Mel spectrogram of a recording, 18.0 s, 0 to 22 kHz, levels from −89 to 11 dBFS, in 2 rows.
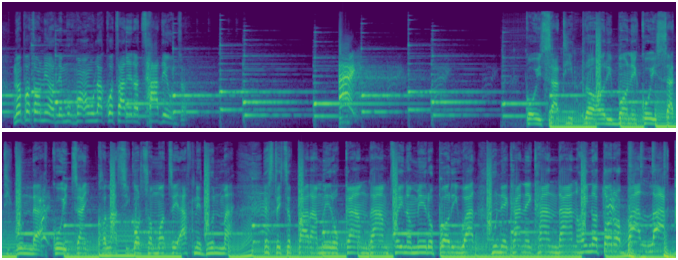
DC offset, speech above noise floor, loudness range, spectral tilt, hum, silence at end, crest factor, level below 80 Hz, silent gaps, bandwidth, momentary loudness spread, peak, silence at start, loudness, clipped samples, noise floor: under 0.1%; 23 dB; 6 LU; -5 dB/octave; none; 0 s; 12 dB; -16 dBFS; none; 16 kHz; 12 LU; 0 dBFS; 0 s; -13 LUFS; under 0.1%; -33 dBFS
